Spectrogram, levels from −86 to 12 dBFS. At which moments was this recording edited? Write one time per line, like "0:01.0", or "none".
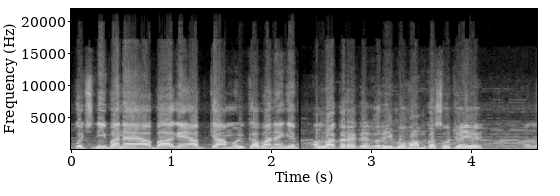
0:02.3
